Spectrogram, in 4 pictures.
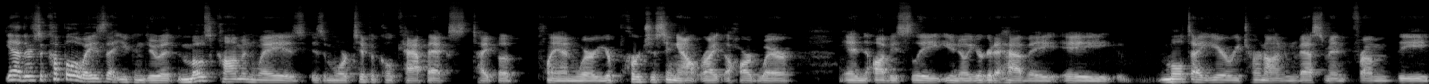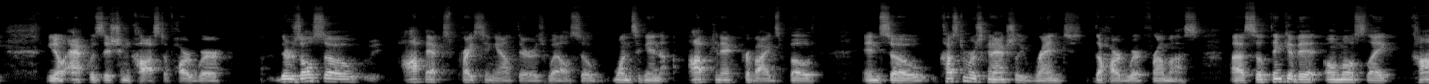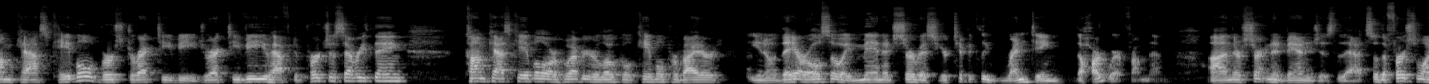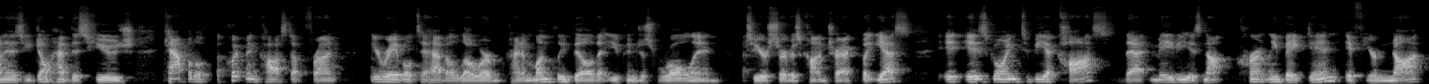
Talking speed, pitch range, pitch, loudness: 185 wpm, 95-115 Hz, 105 Hz, -21 LUFS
